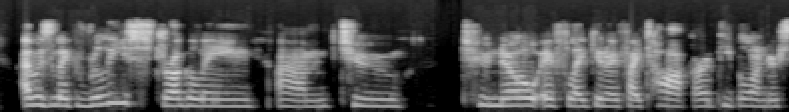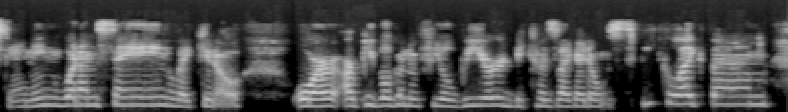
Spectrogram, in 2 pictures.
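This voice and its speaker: Speaking with a non-native accent, a woman uses a fairly high pitch and fairly even intonation. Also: moderate pace. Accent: non-Canadian accent from home country. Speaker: astrophysicist. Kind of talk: interview.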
